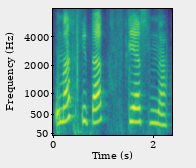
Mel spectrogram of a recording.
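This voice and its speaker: A woman's voice: extremely high pitch, takes it slowly. A young female reader voicing a reluctant peasant householder in a children's folk tale, in a plain, grudging manner. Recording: muffled lo-fi recording.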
